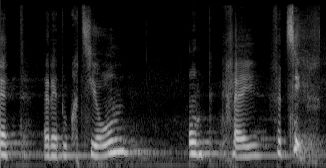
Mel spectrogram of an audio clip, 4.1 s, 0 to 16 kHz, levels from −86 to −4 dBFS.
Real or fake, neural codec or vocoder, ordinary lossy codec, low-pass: fake; codec, 32 kHz, 1.9 kbps, SNAC; none; 14.4 kHz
